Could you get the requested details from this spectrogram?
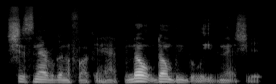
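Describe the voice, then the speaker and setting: This podcast host grew up on a US military base in Germany and talks basketball casually and bluntly, rambling and restarting his sentences while reading the chat. His fairly low voice is gravelly and husky, and he speaks fast. The studio-quality recording has no echo.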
